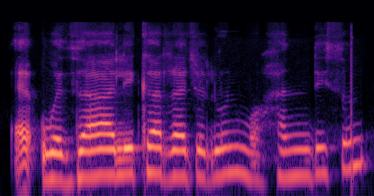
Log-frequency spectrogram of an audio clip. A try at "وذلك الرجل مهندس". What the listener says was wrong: It sounds like you say rajulun. That's a no-no, right? Because it's alif lam there, You don't want to say that. Rajulu, correct.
